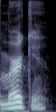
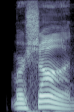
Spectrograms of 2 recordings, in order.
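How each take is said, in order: First: The middle consonant is a hard k sound. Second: The middle consonant is a soft sh sound. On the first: The speaker calls it wrong. "when I was saying Merkin, I'm like, that's not how you pronounce that" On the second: The speaker calls it right. "that's how you pronounce it"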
